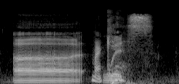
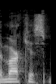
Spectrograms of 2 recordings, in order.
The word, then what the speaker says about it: Marquis: Marcus? – Oh, I thought, okay. Well, I was pronouncing it with the French pronunciation. The Marquis Blaine.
